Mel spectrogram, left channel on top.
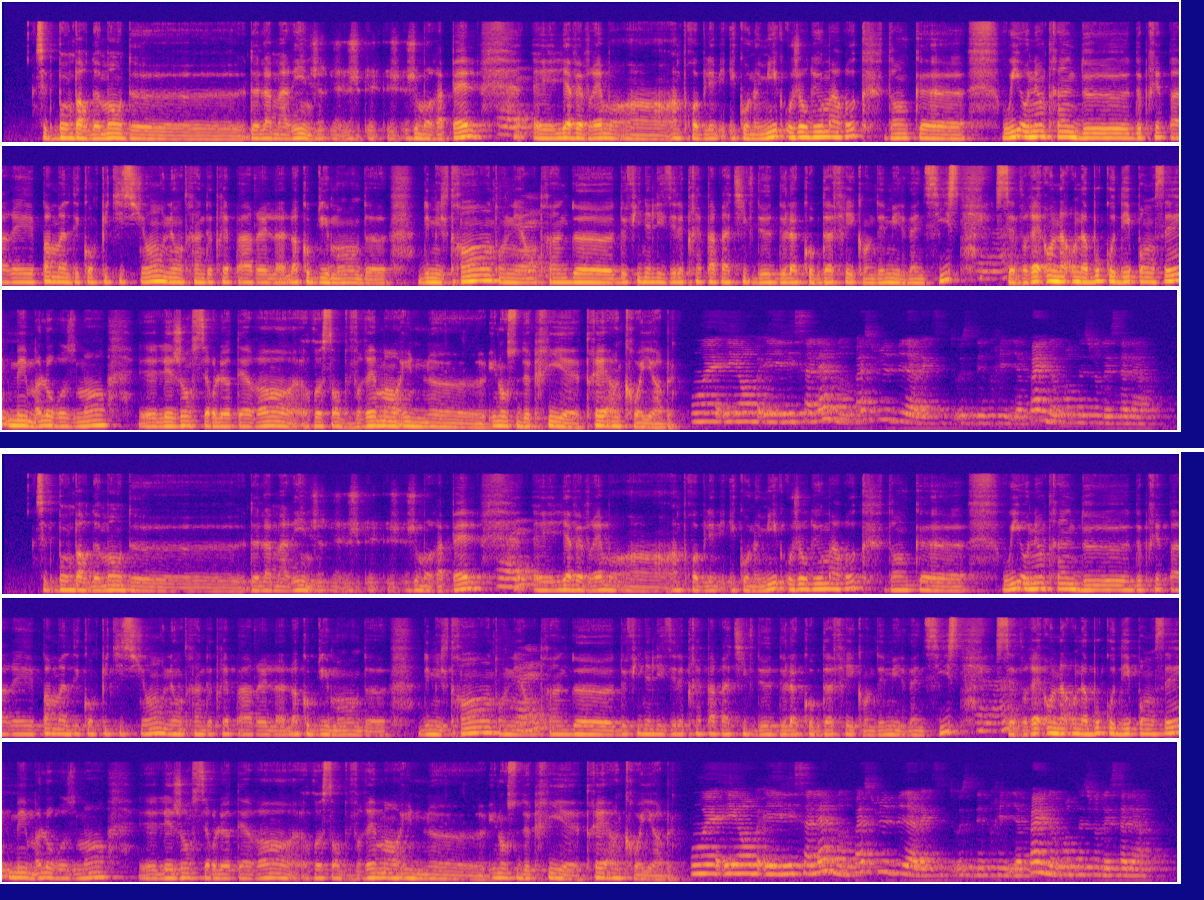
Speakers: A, on the left (about 70°); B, on the right (about 60°).
A: cette bombardement de, de la marine, je, je, je, je me rappelle,
B: Ouais,
A: et il y avait vraiment un, un problème économique aujourd'hui au Maroc. Donc, euh, oui, on est en train de, de préparer pas mal des compétitions. On est en train de préparer la, la Coupe du Monde euh, 2030. On
B: ouais,
A: est en train de, de finaliser les préparatifs de, de la Coupe d'Afrique en 2026.
B: mhm.
A: C'est vrai, on a, on a beaucoup dépensé, mais malheureusement, euh, les gens sur le terrain ressentent vraiment une, euh, une hausse de prix euh, très incroyable.
B: Ouais, et, en- et les salaires n'ont pas suivi avec cette hausse des prix. Il n'y a pas une augmentation des salaires.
